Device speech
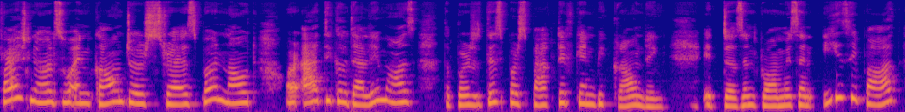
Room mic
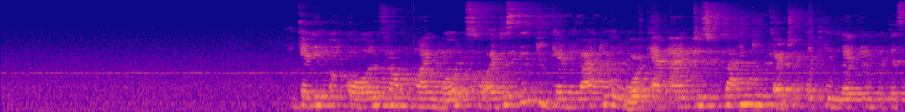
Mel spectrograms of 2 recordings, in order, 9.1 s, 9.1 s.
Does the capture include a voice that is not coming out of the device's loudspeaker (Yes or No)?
Yes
